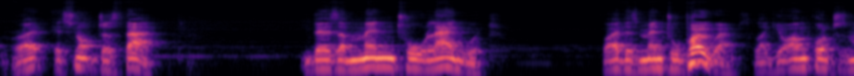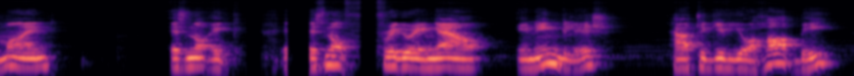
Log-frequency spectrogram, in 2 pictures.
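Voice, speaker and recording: A man whose voice sits on the low side, with a fairly bright tone, gives an informal spiritual talk. He repeats himself emphatically and sometimes curses, and the recording has room echo and faint music.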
